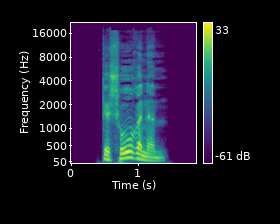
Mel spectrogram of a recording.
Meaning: strong dative masculine/neuter singular of geschoren
- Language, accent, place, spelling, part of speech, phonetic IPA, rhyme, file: German, Germany, Berlin, geschorenem, adjective, [ɡəˈʃoːʁənəm], -oːʁənəm, De-geschorenem.ogg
